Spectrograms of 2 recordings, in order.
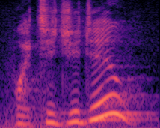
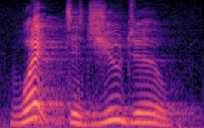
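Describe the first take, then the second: First: It is said in a happy, excited tone. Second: It is said in a scolding, stern tone.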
